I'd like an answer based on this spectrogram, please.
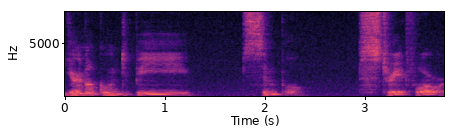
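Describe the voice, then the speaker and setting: A man speaks with a Belfast accent at a fairly slow pace. Noticeable background noise runs behind him. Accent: Belfast Northern Irish. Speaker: spoken word poet. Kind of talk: spoken word poetry performance.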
